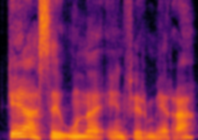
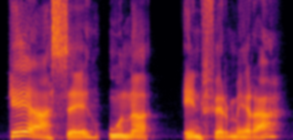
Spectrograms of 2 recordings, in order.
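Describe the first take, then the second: First: Said in the usual way. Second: Slow, careful Spanish with "Qué" rising; slow Spanish model question. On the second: Shown as a demonstration. Teacher models a child's question for learners. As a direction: say "¿Qué hace una enfermera?" slowly with a rising end. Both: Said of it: "So if a kid asks".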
